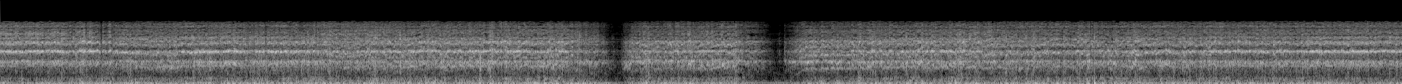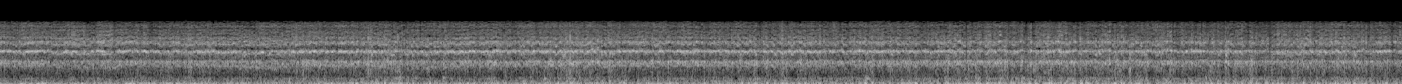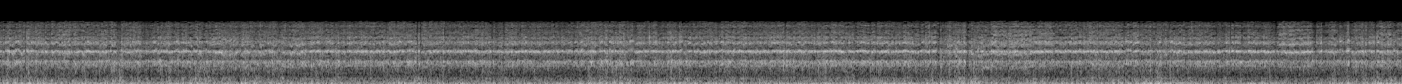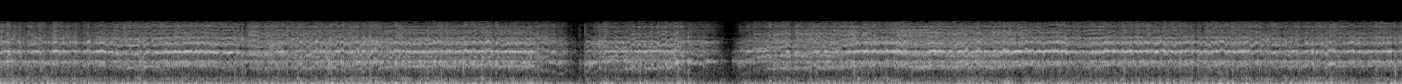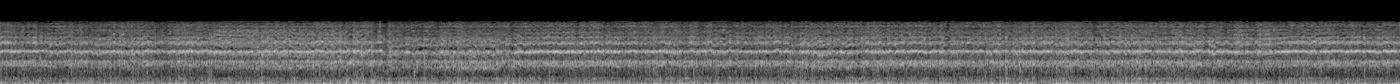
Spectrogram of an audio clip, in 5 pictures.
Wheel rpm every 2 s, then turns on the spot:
230, 220, 160, 120, 180, 220, 230, 230, 230, 230, 230, 230, 230, 230, 230, 230, 230, 230, 230, 230, 230, 230, 200, 150, 140, 220, 230, 230, 230, 220, 220, 230, 230, 230, 230.
none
